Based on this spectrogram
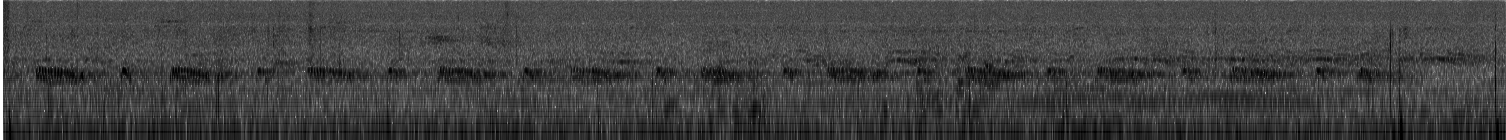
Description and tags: Pine forest bird calls, Eastern Cape
A bird calls in a pine forest in Maclear, Eastern Cape, South Africa
pine-forest, Eastern-Cape, bird, South-African-bird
